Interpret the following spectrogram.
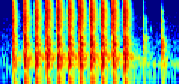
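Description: A mallet rapidly striking a metal hollow hole punch, about eleven quick even taps at roughly seven a second with a light metallic ring, then a couple of fainter taps near the end. The punch is being driven through thick layers of fabric on a wooden board to cut holes for grommets.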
